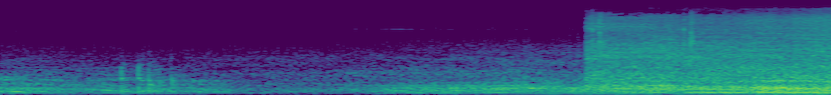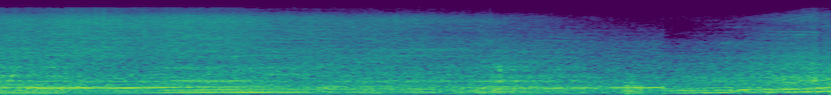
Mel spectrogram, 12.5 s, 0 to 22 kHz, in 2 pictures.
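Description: A Porsche 911's flat-six engine accelerating past, its pitch climbing and then dropping. It comes in suddenly about four seconds in, after a quieter stretch of fading traffic, and another engine begins revving up near the end.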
